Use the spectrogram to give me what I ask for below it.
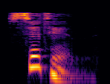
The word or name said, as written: sit-in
